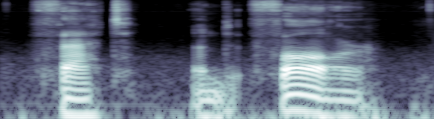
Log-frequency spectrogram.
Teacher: By the 1740s, the long vowel had probably become lowered to some extent, fat and far. By 1800, it was probably normal in London to hear a fully backed long vowel, fat and far, although many speakers were also going non-rhotic at this point, so perhaps even fat and far.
